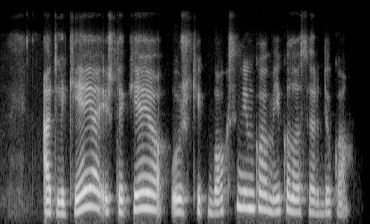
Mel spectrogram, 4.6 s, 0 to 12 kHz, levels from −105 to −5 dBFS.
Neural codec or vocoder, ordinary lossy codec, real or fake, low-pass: codec, 16 kHz, 2 kbps, FunCodec, trained on LibriTTS, 25 frames a second; Opus, 16 kbps; fake; 7.2 kHz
